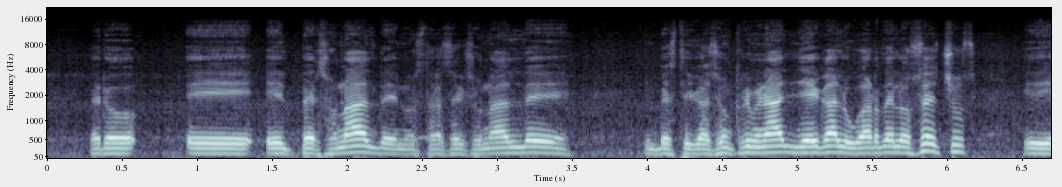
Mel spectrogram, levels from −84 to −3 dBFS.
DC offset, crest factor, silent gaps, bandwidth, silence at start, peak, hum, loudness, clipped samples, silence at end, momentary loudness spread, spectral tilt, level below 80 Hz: under 0.1%; 16 dB; none; 15.5 kHz; 0.3 s; 0 dBFS; none; -17 LUFS; under 0.1%; 0 s; 10 LU; -6 dB/octave; -44 dBFS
